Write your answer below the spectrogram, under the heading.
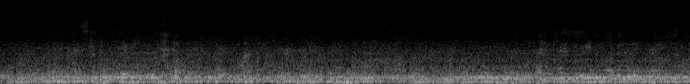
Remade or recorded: remade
